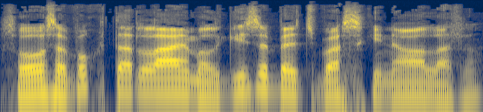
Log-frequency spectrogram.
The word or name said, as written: pasgina'latl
